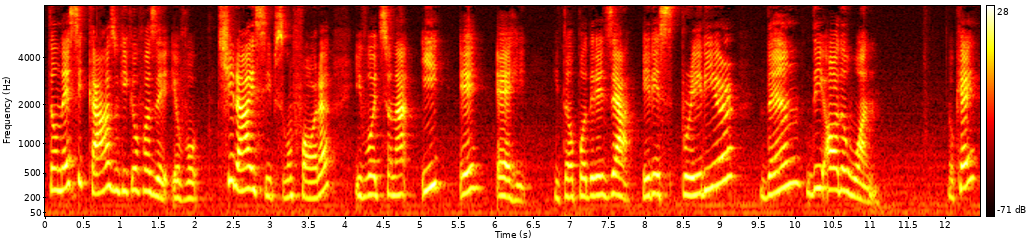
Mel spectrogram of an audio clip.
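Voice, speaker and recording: A Brazilian woman who speaks Portuguese as her first language, teaching a beginner English grammar lesson. She explains patiently and stretches out each English example word slowly. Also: fairly high pitch, expressive, a bit bright.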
